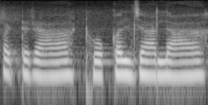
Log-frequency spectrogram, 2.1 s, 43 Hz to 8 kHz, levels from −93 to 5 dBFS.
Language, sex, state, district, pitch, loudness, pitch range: Bhojpuri, female, Uttar Pradesh, Gorakhpur, 190 Hz, -15 LUFS, 185-195 Hz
